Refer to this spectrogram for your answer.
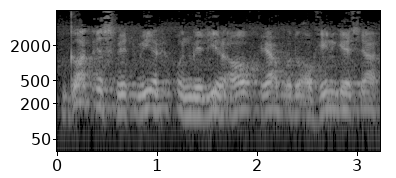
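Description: A man's voice: a little high, moderate pace, vocal fry, darkish tone, reverberant, slight background noise, rough recording. A man preaching a fervent sermon, punctuating nearly every phrase with "ja" and briefly acting out frightened voices. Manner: fervent, repeats "ja" constantly, acts out frightened voices.

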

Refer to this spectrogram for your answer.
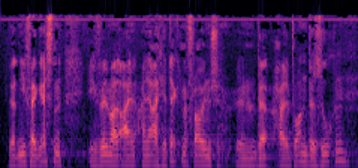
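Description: With a steady, mid-range voice that's slightly fast and darkish, an older man delivers a sermon as a pastor. Long hall reverb surrounds his emphatic, repetitive preaching as he addresses each listener directly.

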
